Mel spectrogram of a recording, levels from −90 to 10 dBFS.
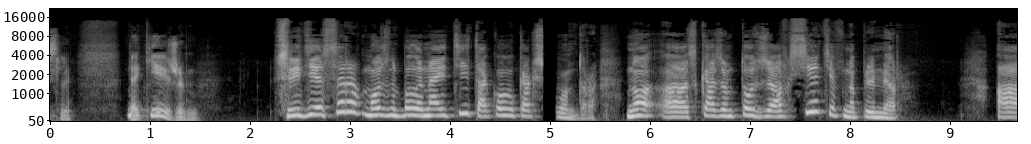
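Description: At 4.93 s, after "было найти такого как", a stream reconnect: 114 ms of silence, then the speech resumes roughly a tenth of a second further on, unlike a plain dropout.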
